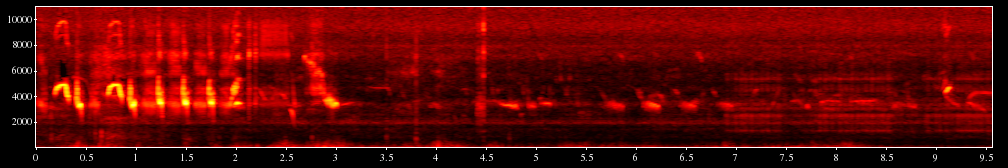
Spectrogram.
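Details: Bluethroat song recorded in June 2021: an opening burst of six or seven sharp, ringing repeated notes, then softer scattered twittering over a low rumbling background.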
